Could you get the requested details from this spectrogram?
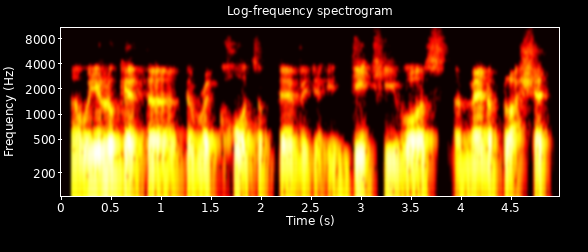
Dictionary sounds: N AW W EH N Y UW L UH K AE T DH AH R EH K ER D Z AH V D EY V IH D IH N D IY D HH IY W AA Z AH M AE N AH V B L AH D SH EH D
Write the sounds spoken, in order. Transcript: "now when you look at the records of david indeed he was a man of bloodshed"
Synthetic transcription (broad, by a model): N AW W EH N Y UW L UH K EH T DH AH R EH K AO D S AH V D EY V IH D IH N D IY D HH IY W AA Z AH M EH N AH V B L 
